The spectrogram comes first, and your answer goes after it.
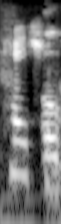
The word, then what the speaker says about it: occasionally: So here, this A is a long A sound. Okay? Occasionally.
